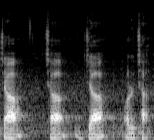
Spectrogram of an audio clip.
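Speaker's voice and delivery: "चा, छा, जा और झा" slowly, syllable by syllable; sound demonstration. Shown as a demonstration. Teacher lists four affricates for the class, slowly sounding each out. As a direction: space out "चा, छा, जा और झा" with pauses. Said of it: "जिनको हम बोलते हैं".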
